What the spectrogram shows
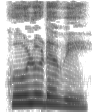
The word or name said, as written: ಕೋಳೊಡವೆ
